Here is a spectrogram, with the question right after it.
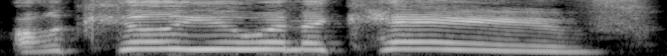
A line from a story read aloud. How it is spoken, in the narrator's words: he screamed at him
